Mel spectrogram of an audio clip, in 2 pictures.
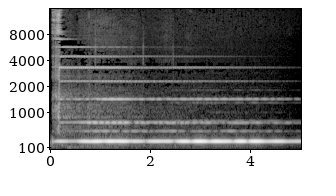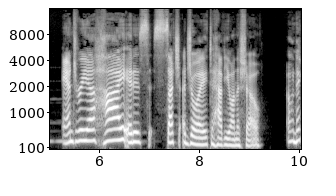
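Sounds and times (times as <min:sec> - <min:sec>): singing bowl ringing: 0:00.0 - 0:06.5.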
